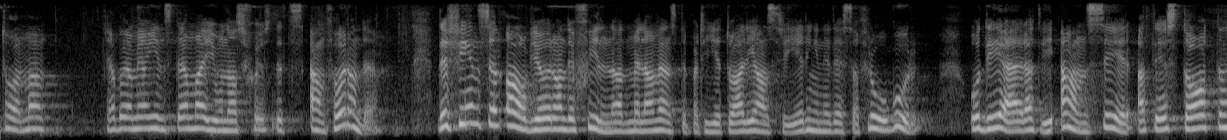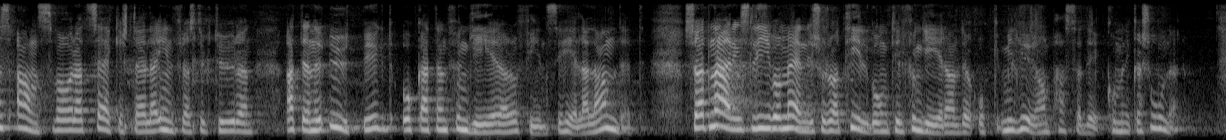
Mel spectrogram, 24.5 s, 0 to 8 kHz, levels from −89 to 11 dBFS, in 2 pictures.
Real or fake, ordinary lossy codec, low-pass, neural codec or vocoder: real; none; 7.2 kHz; none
